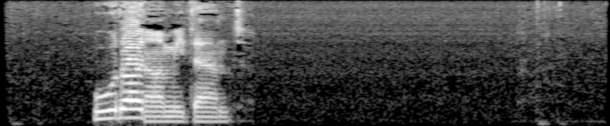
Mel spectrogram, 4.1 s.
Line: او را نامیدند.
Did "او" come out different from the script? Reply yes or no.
no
